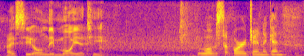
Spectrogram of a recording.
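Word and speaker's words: moiety: Are there any alternate pronunciations? I see only moyety.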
